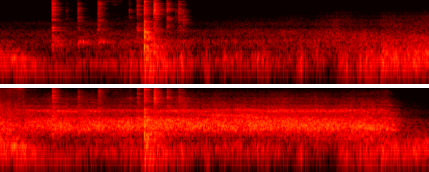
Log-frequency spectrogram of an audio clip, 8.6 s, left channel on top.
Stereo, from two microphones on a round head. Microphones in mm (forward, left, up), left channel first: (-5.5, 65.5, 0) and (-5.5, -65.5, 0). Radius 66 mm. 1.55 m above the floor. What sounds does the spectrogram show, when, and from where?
1.0 s keys jangling: 80° left, 4 m; by 3.8 s 85° left, 6.5 m
2.9 s tapping: 30° left (ahead or behind), 1.3 m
